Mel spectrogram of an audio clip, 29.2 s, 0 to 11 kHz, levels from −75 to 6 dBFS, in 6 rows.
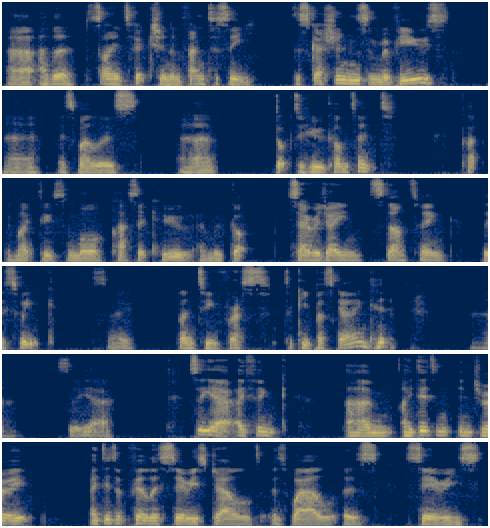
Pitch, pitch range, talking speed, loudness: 95 Hz, 90-110 Hz, 125 wpm, -18 LUFS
